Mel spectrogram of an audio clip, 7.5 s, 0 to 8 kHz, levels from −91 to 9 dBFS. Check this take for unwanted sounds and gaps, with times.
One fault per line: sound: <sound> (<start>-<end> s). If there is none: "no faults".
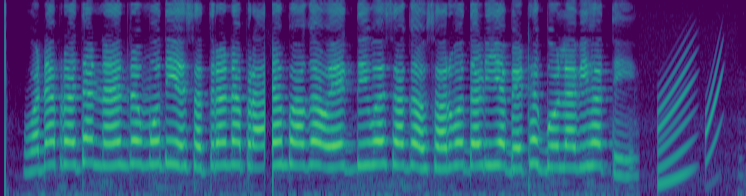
sound: dropout (2.6-2.7 s)
sound: chirp (6.6-7.2 s)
